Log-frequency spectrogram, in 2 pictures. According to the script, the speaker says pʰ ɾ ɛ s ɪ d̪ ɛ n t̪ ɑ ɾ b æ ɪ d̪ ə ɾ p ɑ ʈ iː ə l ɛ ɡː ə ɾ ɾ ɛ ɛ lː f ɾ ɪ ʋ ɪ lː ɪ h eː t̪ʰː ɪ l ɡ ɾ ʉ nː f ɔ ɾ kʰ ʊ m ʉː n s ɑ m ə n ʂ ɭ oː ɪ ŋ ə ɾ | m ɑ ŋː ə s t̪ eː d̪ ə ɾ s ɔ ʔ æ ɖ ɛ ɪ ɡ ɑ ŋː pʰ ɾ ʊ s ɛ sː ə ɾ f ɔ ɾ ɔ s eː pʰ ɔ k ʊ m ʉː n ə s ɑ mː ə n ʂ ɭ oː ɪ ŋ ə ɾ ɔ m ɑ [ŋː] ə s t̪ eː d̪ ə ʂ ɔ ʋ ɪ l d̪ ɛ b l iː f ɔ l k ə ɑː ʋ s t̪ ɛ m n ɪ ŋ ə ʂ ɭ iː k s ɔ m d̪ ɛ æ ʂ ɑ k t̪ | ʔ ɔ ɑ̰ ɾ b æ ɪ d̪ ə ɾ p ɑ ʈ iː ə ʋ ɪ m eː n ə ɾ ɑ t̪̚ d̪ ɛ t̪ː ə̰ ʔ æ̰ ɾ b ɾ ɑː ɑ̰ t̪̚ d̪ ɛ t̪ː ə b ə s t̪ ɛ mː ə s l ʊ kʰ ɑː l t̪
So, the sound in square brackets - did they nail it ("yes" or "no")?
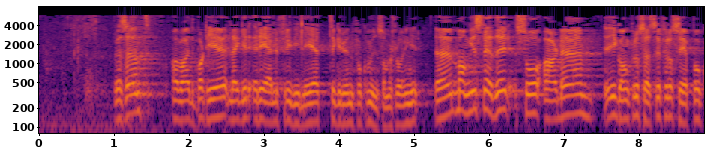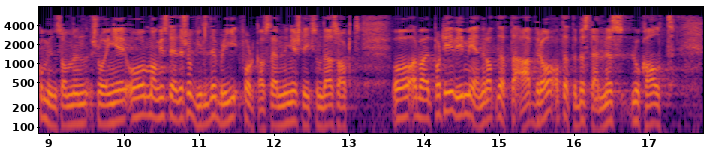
yes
